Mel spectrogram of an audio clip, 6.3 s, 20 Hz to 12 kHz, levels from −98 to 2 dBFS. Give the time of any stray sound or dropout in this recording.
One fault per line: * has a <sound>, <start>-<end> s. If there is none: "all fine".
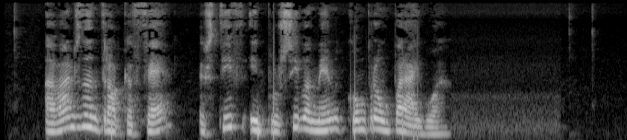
all fine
